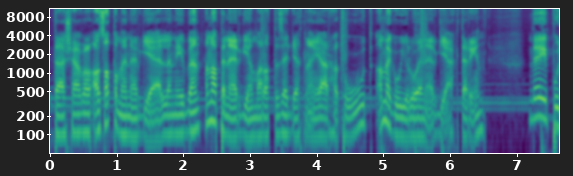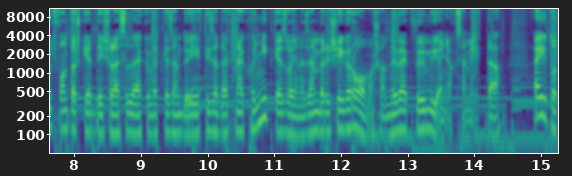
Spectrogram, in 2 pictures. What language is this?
Hungarian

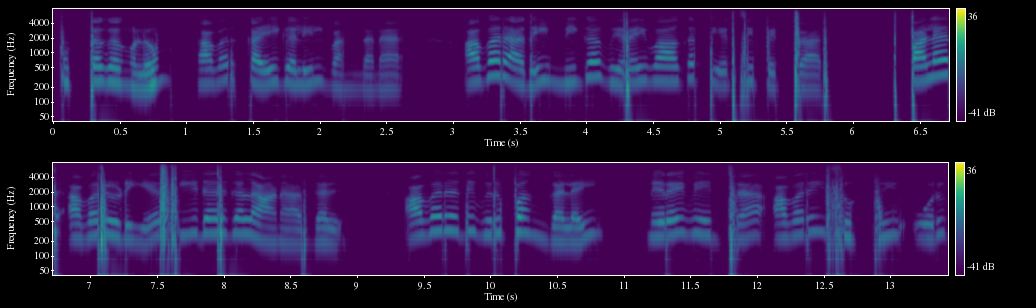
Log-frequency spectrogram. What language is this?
Tamil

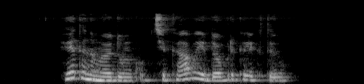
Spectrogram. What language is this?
Belarusian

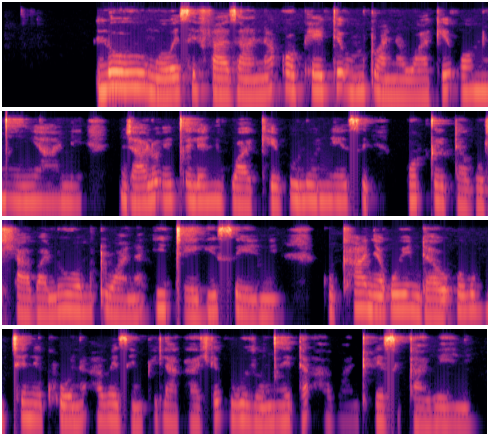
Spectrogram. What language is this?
North Ndebele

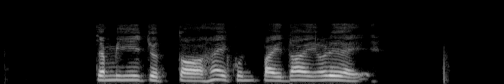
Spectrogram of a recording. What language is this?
Thai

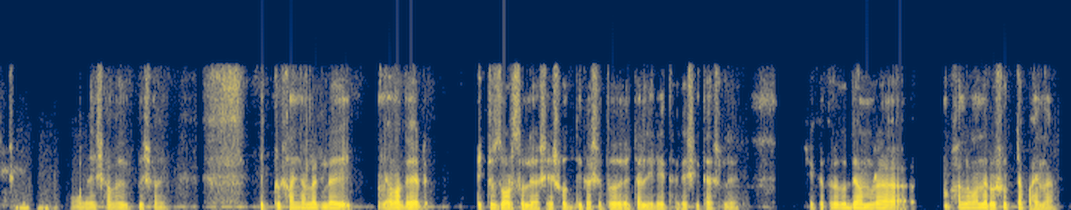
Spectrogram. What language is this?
Bangla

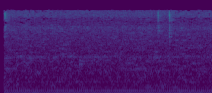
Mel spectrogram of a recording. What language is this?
Catalan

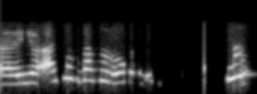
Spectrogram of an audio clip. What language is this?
Kashmiri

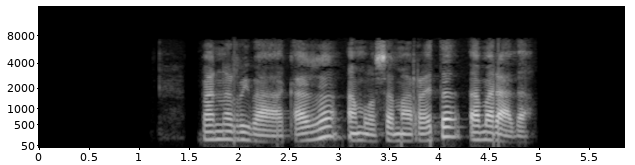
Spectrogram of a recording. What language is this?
Catalan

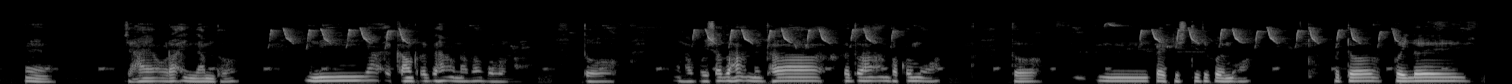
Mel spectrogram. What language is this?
Santali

